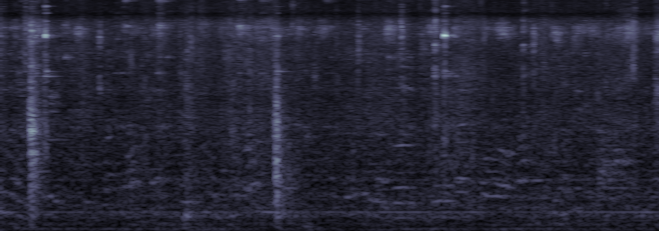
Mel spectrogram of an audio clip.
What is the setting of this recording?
restaurant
